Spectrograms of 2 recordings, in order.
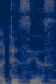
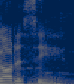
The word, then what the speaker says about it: Odyssey: Oh, it's the Odyssey, not Adysius.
